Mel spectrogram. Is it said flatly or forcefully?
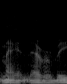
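flatly. It is said flatly, without force.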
